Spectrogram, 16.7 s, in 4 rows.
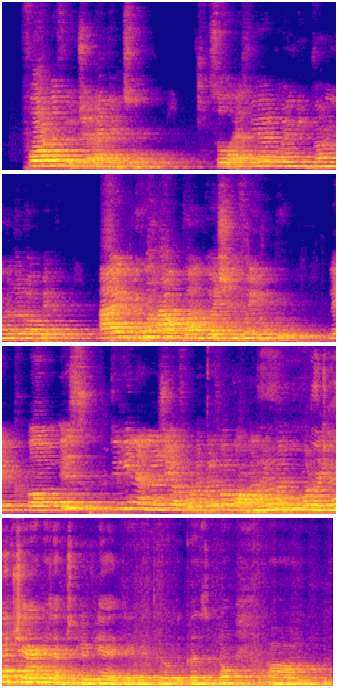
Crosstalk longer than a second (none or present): present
